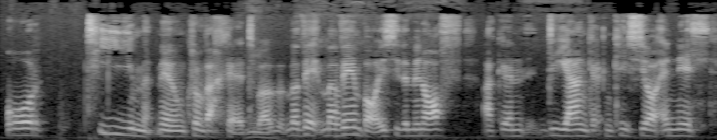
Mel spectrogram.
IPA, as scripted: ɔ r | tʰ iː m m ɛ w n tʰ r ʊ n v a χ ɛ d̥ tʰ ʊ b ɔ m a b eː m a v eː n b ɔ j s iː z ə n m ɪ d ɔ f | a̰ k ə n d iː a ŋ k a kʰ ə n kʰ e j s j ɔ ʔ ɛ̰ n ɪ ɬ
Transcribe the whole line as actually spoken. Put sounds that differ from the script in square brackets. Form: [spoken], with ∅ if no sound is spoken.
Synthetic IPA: ɔ r | tʰ iː m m ɛ w n [kʰ] r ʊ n v a χ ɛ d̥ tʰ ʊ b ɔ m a [v] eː m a v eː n b ɔ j s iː [ð] ə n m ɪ [n] ɔ f | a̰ k ə n d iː a ŋ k a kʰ ə n kʰ e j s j ɔ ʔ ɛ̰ n ɪ ɬ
